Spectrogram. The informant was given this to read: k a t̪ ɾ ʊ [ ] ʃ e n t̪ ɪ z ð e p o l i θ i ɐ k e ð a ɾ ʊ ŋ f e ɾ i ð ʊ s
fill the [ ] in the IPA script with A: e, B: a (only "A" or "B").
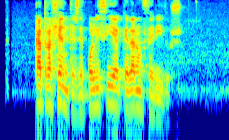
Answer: B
